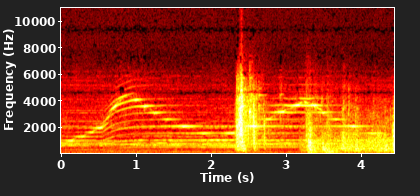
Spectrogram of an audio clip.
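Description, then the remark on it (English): A sliding jail cell door grinds open with a rising, tonal metallic screech that holds steady, then a loud clank lands about halfway through, followed by rattling scrapes as the door keeps moving. “The door slides open.”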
